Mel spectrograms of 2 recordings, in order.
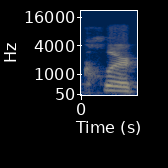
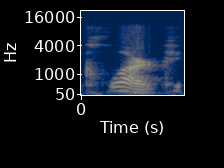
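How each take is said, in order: First: The vowel sounds like the one in 'her'. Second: The vowel sounds like the one in 'car'.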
